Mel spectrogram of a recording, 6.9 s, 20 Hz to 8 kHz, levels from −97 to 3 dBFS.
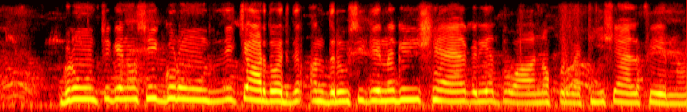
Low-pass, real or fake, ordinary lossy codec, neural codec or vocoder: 7.2 kHz; real; Opus, 32 kbps; none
